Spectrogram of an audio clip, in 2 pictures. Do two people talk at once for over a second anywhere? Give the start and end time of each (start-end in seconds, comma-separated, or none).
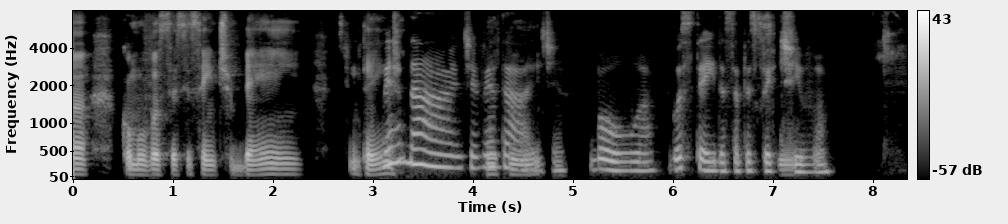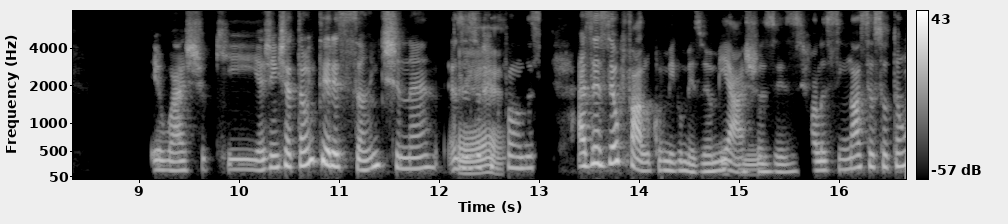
none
